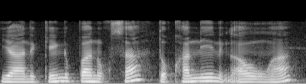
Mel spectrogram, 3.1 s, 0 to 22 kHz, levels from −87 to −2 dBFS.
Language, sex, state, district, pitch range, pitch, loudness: Garo, male, Meghalaya, South Garo Hills, 130-160 Hz, 140 Hz, -16 LUFS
